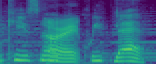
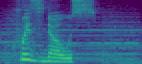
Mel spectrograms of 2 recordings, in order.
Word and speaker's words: Quiznos: I had never been to Kisnos Quiznos. That's how you say it when they were in business.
